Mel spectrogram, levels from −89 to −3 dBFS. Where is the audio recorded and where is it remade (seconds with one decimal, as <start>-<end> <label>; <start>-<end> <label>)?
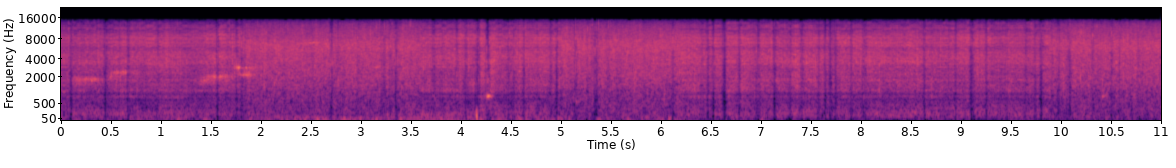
0.0-1.8 remade; 1.8-3.6 recorded; 3.6-5.0 remade; 5.0-6.2 recorded; 6.2-9.9 remade; 9.9-11.0 recorded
